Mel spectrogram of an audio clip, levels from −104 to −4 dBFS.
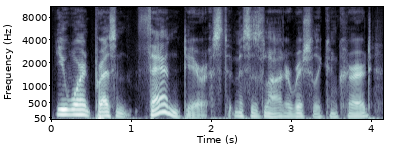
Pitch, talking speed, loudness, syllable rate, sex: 105 Hz, 130 wpm, -19 LUFS, 4.7 syllables/s, male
